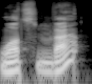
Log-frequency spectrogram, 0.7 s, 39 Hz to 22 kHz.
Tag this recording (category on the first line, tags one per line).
Speech > Solo speech
Adult
MKE-600
Sennheiser
Shotgun-mic
VA
whats-that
